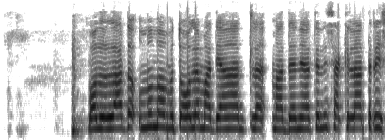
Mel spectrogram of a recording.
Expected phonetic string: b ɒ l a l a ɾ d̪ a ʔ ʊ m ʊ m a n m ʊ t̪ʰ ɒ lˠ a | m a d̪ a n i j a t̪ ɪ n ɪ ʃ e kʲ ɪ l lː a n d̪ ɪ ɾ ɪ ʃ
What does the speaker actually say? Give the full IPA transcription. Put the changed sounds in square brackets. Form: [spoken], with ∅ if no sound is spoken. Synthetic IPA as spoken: b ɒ l a l a ɾ d̪ a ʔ ʊ m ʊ m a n m ʊ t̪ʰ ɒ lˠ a | m a d̪ a n i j a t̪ ɪ n ɪ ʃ [a] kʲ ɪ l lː a n [t̪] ɪ ɾ ɪ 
